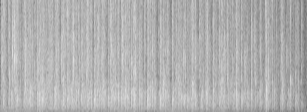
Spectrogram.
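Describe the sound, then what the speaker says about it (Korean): Steady, dense applause from a church congregation at a Chuncheon church service, filling the whole stretch at an even, fairly loud level with a faint low hum underneath. "서로의 공동체를 위해서 박수 보내주시기 바랍니다."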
